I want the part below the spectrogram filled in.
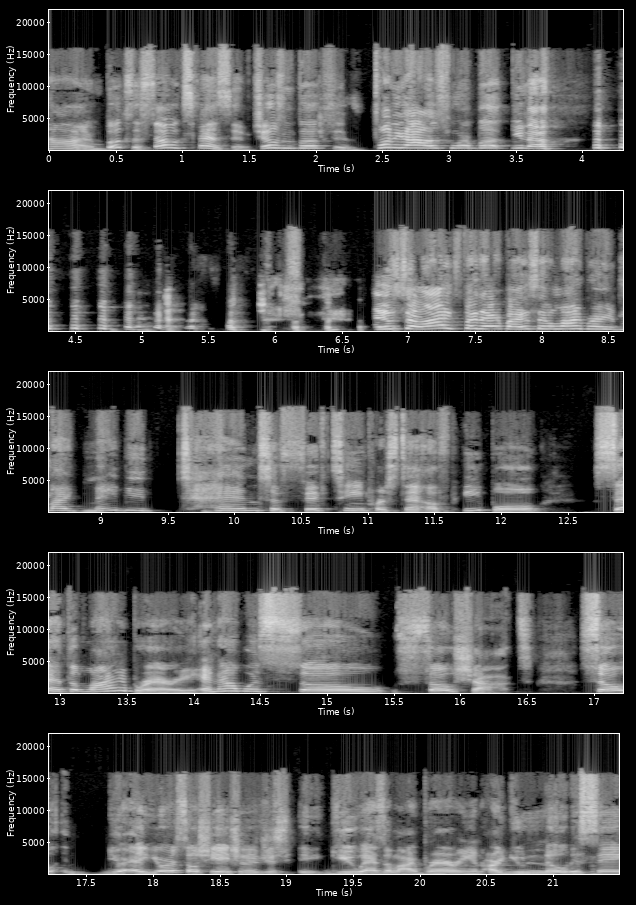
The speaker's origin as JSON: {"language": "English", "region": "New Jersey", "country": "United States", "moved": "yes", "lives_now": "Texas, United States", "said": "I'm originally from New Jersey. We're in Texas now."}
